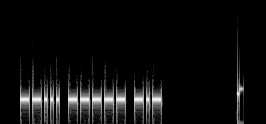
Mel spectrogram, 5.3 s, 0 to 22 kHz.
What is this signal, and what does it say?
Morse code, heard as a keyed tone, about 20 wpm, 700 Hz. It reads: 70K
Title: Three Letter-Number Combinations - 20wpm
